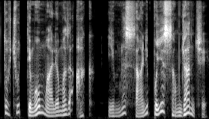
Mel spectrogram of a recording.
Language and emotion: Kashmiri, disgusted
